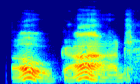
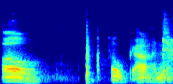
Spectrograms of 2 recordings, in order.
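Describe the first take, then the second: First: Low, drawn-out "Oh God"; retold dismay. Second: Low, soft, halting "oh God"; retold quiet dismay. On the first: Oliver seeing the candlelit scene, drawn-out mock dismay. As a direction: imitate fuller-voiced dismay with swooping tune. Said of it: "And Oliver's like". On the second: Charles walking in on Jan undressed, quiet mock dismay. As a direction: imitate muted dismay, pitched down. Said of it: "And Charles is like".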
